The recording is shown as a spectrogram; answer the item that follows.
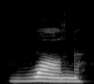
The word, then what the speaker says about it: wan: But when we come to this, it's one. So it's the same vowel sound as wad, one.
